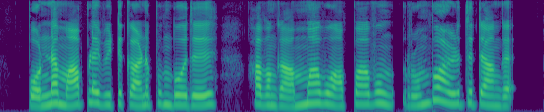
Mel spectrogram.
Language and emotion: Tamil, sad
